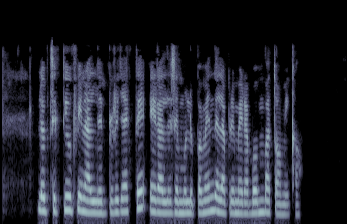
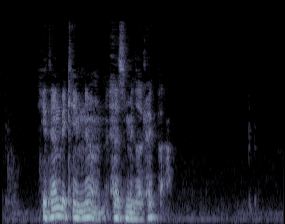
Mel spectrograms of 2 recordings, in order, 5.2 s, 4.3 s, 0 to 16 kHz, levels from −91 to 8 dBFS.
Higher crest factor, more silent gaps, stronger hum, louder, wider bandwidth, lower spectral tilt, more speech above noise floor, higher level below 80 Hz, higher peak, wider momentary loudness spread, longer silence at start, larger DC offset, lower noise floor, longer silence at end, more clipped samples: about the same, 18 dB vs 20 dB; neither; neither; first, -23 LUFS vs -30 LUFS; second, 8.4 kHz vs 10.5 kHz; second, -4 dB/octave vs -7 dB/octave; first, 65 dB vs 34 dB; second, -64 dBFS vs -50 dBFS; first, -6 dBFS vs -12 dBFS; second, 8 LU vs 15 LU; about the same, 0.6 s vs 0.6 s; neither; first, -88 dBFS vs -62 dBFS; second, 0.7 s vs 1.7 s; neither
